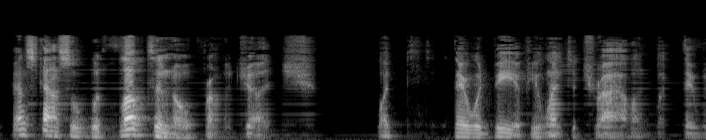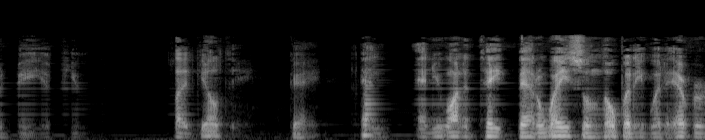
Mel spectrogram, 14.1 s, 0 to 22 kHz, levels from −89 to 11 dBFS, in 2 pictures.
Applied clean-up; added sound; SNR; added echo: neural mask model DeepFilterNet 3.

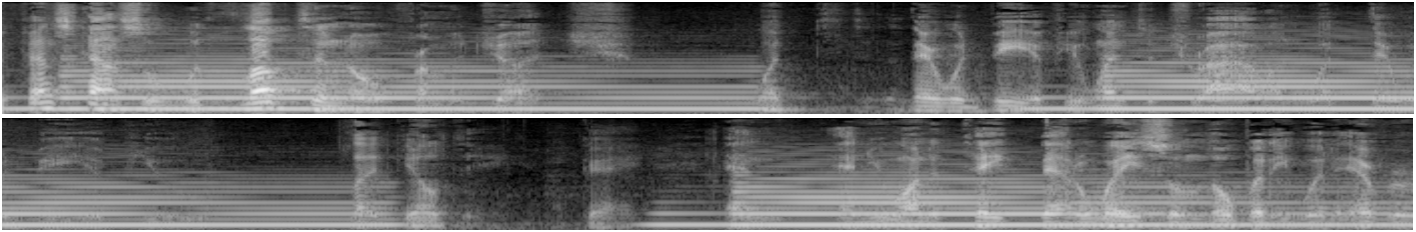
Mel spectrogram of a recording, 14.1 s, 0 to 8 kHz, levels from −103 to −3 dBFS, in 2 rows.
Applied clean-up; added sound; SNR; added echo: none; Wind instrument, woodwind instrument; -2 dB; none.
